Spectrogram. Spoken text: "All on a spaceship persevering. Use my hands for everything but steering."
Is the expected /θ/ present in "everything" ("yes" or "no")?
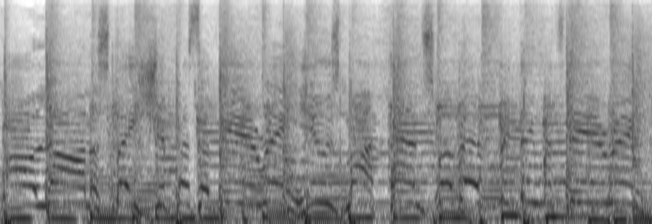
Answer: yes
